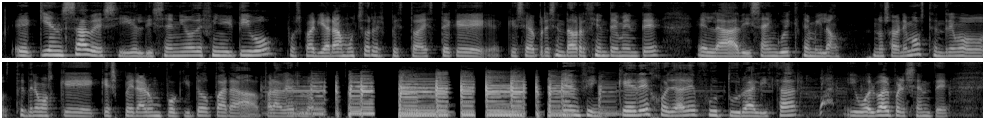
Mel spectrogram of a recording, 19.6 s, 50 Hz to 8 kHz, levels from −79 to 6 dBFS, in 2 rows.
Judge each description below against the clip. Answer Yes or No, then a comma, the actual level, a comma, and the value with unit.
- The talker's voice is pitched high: Yes, high, 195 Hz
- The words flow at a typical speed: Yes, average, 145 wpm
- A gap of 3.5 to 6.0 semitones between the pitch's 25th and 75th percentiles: No, average, 2.8 semitones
